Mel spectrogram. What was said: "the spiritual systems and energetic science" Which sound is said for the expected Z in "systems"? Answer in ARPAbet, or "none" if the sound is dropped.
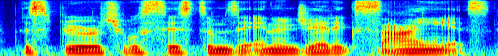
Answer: Z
